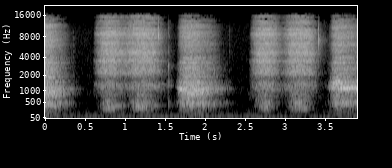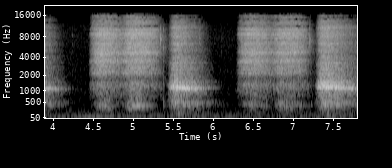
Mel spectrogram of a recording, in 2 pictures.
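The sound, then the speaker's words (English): Controlled breathing in a relaxation exercise, with a rhythm of two quick inhales followed by one exhale. The airy bursts repeat in several even cycles with brief pauses between, and no talk is heard. “We're going to inhale twice, exhale once.”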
